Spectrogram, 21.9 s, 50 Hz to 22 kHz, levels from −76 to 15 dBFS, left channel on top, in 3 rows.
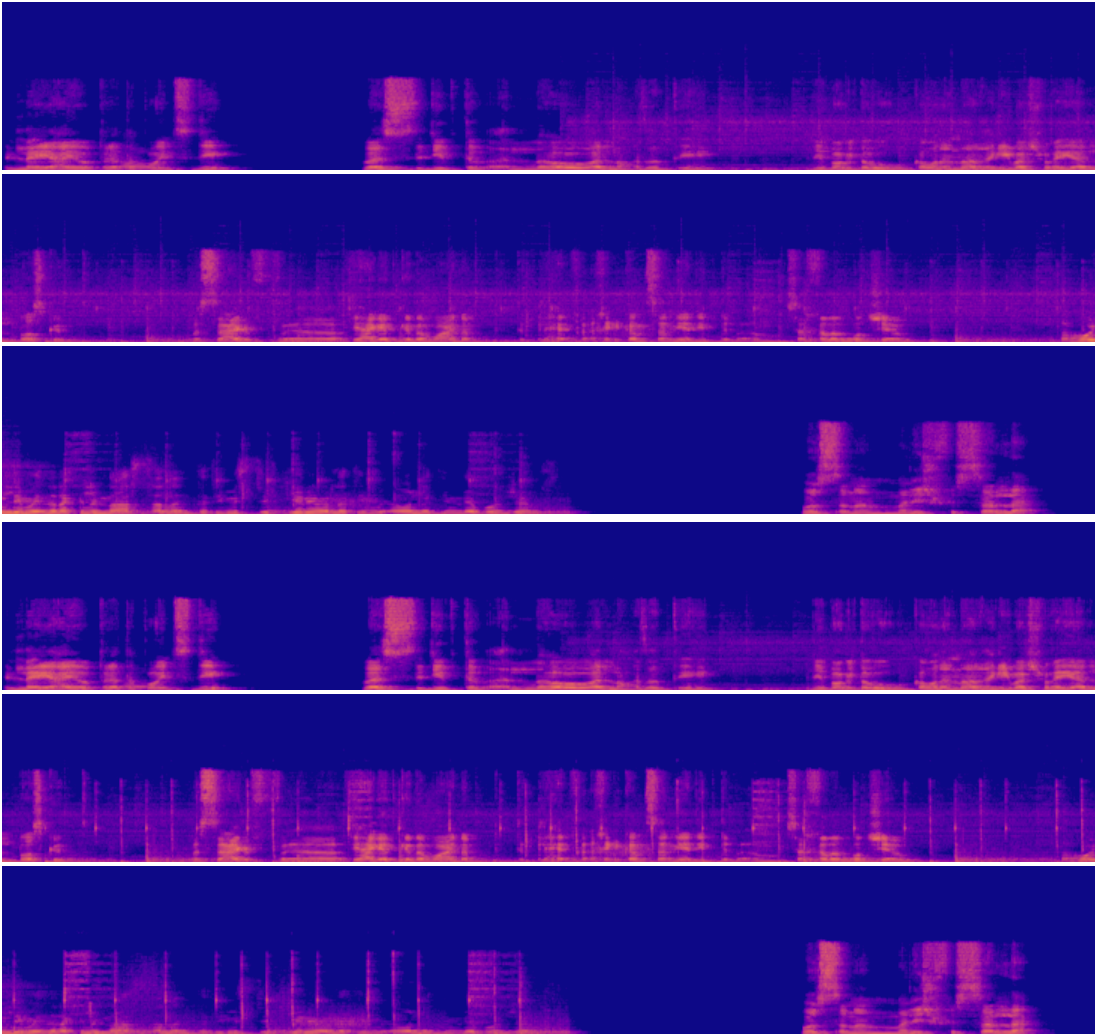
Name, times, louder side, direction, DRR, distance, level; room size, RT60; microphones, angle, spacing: voice 1, 0.0-1.5 2.4-4.8 5.4-7.7 8.5-10.4 10.7-13.4 19.9-21.4, right 2 dB, 15° right, 0.5 m, -26 dB
sound 1, 3.7-14.9, left 4 dB, 90° left, 0.6 m, -43 dB
sound 2, 7.6-18.4, right 3 dB, 70° right, 0.4 m, -35 dB
voice 2, 14.3-18.2, left 4 dB, 45° left, 0.4 m, -27 dB
5.0 x 2.1 x 2.4 m
head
